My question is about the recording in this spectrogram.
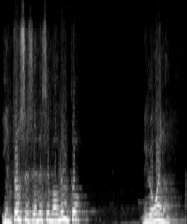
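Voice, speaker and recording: A man's voice: extremely high pitch, slow, dark tone, long reverb tail, lo-fi sound. A middle-aged man with an Argentine accent preaching a sermon as a dramatic personal testimony, calling on the congregation to repeat his words. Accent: Argentine Spanish. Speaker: guest preacher. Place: church hall.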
